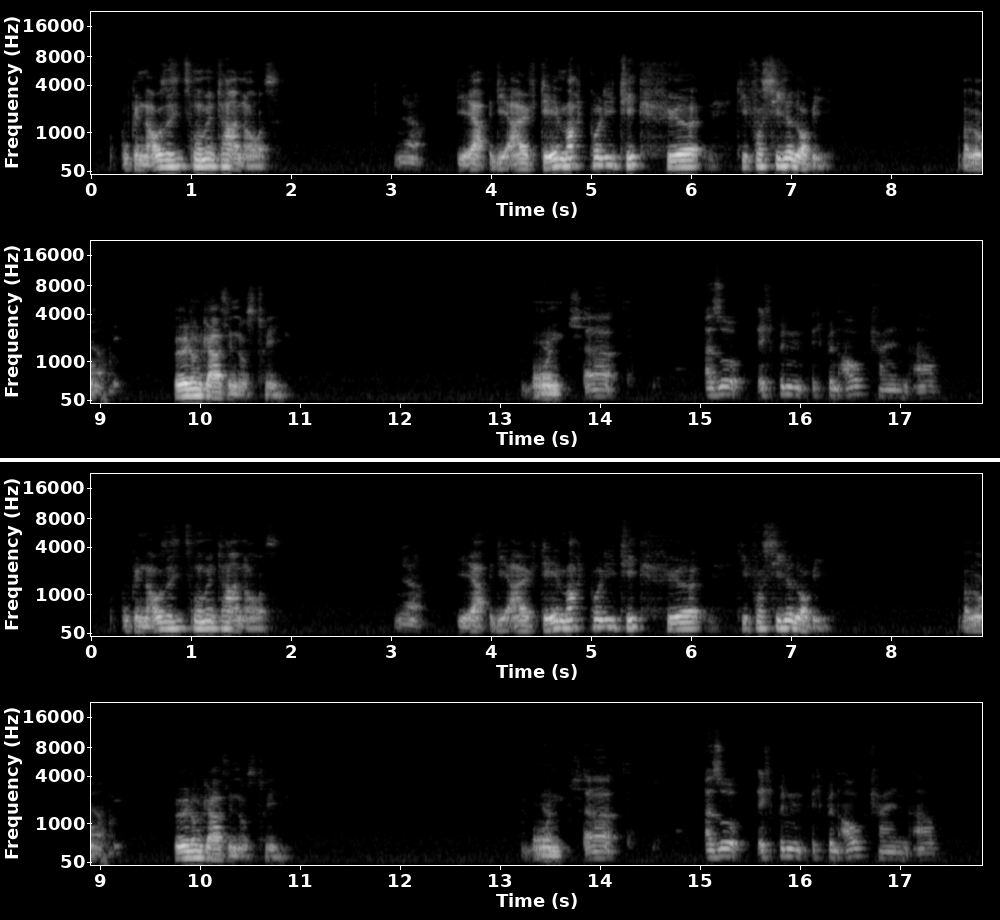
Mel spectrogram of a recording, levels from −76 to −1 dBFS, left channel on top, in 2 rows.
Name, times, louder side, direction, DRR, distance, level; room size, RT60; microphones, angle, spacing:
voice 1, 0.3-1.8 3.7-6.1 6.5-7.4 8.7-9.0 9.8-10.8 13.3-13.6, left 4 dB, 65° left, 0.5 m, -23 dB
voice 2, 8.7-9.1 13.2-13.6 13.8-14.2 15.1-17.5, right 1 dB, 10° right, 0.4 m, -35 dB
3.5 x 2.1 x 2.6 m
head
